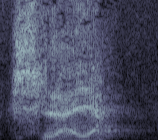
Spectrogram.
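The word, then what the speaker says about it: Slayer: Aquí, qué rollo, Mateu Ruiz, yo creí que iba a hablar de Junior, me dice no, ese es Laia, sería la pronunciación en inglés británico, para ellos la terminación er se pronuncia como a, Slaya.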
